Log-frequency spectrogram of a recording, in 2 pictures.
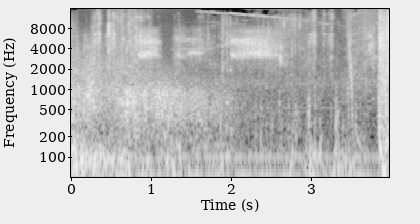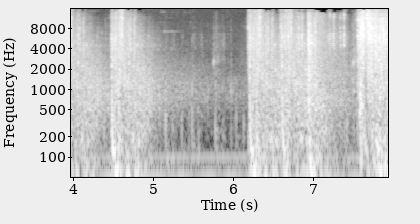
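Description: Gunfire bursts in the video game Fortnite, loud rapid shots starting around the middle and again near the end, over a steady game background hum with a few creaking mechanical sounds.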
